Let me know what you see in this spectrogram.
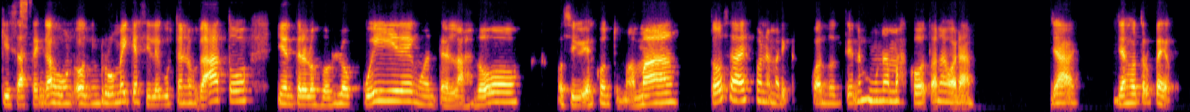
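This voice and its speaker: This woman speaks with a Venezuelan accent. Her intonation is lively. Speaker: podcast co-host. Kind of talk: casual chat.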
